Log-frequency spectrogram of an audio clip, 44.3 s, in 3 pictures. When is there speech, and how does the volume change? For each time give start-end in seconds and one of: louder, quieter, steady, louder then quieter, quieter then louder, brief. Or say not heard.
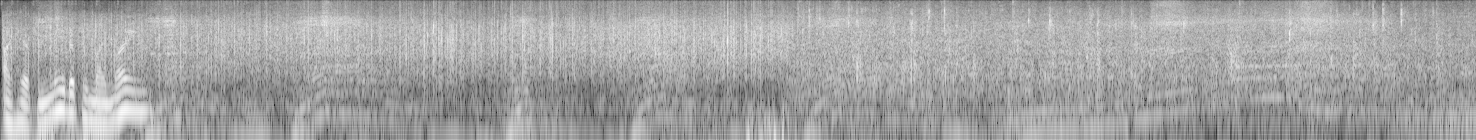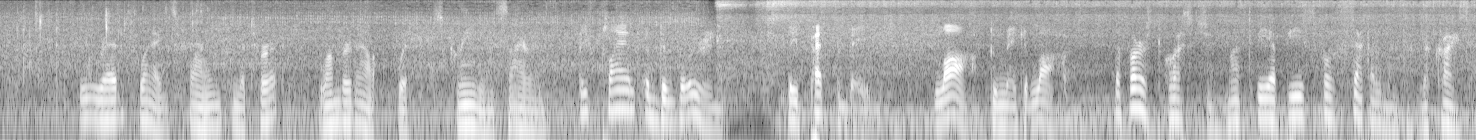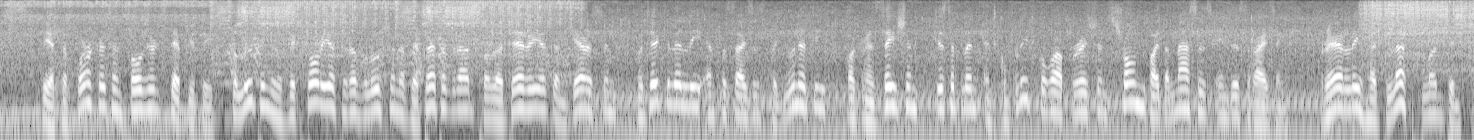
0.0-1.6 brief
15.6-44.2 steady.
